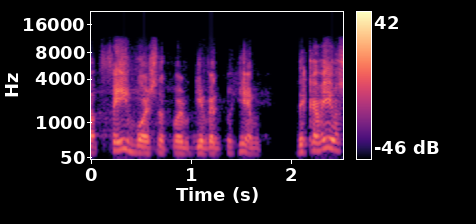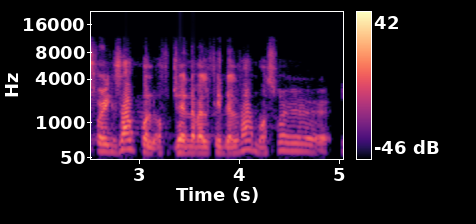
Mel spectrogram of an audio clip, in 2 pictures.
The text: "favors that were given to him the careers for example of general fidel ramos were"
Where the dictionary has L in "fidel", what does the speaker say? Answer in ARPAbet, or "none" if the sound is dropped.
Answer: L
